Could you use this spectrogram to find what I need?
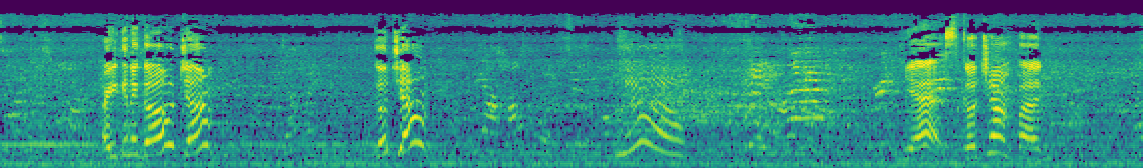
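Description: A toddler squeals and babbles excitedly nearby.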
